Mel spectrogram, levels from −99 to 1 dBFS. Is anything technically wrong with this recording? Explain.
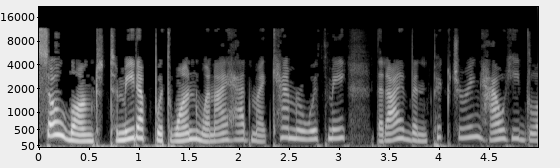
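Yes, there's zipper noise between 1.42 and 2.02 s in this speech clip. The level drops by about 10 dB there, but instead of gliding down it falls in hard steps of about 2 dB, around fifteen of them a second, with nothing smoothing the jumps. Each step puts a tiny discontinuity in the waveform, so you get a fast ticking, zippery texture riding on the speech while the level comes down.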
